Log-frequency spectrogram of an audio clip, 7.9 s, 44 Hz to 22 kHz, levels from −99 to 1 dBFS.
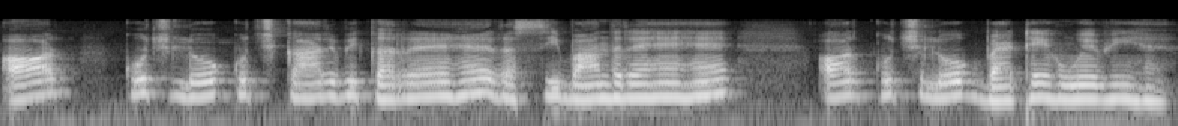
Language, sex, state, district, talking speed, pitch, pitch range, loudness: Hindi, female, Jharkhand, Ranchi, 150 wpm, 190 Hz, 175-205 Hz, -18 LUFS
